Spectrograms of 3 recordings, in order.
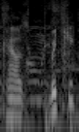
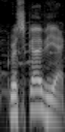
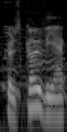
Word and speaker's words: Grzeskowiak: Lane five, Cara Krasvik. I'll get it right. Give me a correct pronunciation. Grzeskowiak. Sorry, Clara, but that's it. Grzeskowiak it is, from Capital Lakes in the ACT.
